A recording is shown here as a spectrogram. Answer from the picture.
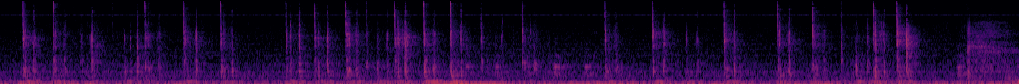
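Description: Typing on a computer keyboard: an irregular run of keystroke clicks as an email address is entered, over a steady low hum.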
